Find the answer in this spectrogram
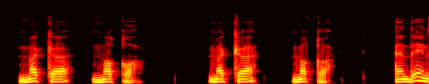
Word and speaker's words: Mecca: God, and this is Mecca. The same pronunciation. The Yemeni, they use the word, the letter Ka, in their language, it comes sometime as Qa. Mecca, Makkah.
